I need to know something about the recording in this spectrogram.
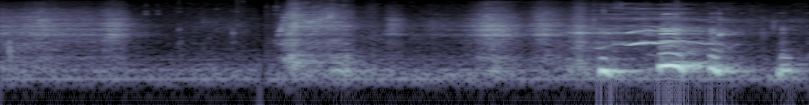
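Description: Coffee slurped hard off a cupping spoon, a couple of short, noisy, airy slurps, the first the loudest.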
